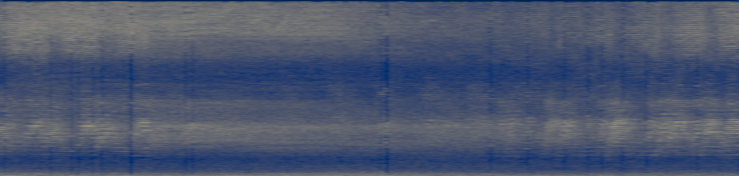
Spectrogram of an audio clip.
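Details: Summer cicada chorus in a forest of Galsan Park, Mokdong, Seoul. Continuous shrill droning with soft waves of loudness every half second or so, and faint low-pitched background rumble beneath.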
